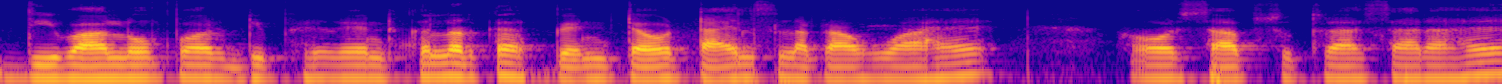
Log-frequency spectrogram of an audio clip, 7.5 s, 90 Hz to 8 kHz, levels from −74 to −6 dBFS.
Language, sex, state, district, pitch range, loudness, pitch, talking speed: Hindi, male, Bihar, Jamui, 120-125 Hz, -20 LUFS, 120 Hz, 130 wpm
